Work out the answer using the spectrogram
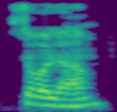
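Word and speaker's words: psalm: देखो यहाँ एग्जाम्पल दिए हैं, देखो कोलम, डैम, सोलम, ऑटम। तो इसमें आखिर में एन है लेकिन वो साइलेंट हो जाता है।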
